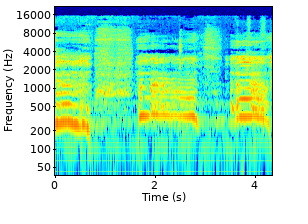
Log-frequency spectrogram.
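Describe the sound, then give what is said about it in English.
Someone vocally imitates the TARDIS materialisation sound: three drawn-out, groaning tones, each swelling and sliding in pitch, separated by harsh, breathy rasps in a slow wheezing rhythm. “But didn't make the noise. What noise? You know, the...”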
